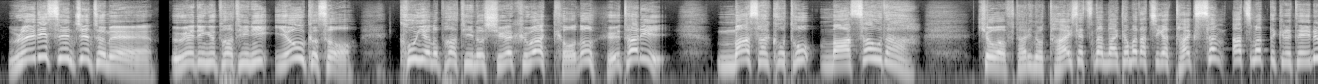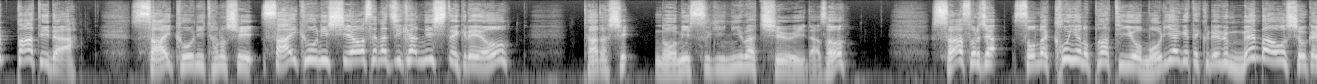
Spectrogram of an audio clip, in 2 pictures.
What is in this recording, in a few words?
party casual pleasurable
